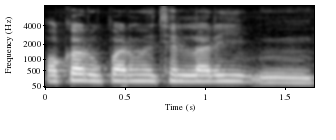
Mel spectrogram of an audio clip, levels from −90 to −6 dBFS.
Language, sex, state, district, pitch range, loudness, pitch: Maithili, male, Bihar, Supaul, 170-180 Hz, -19 LUFS, 175 Hz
